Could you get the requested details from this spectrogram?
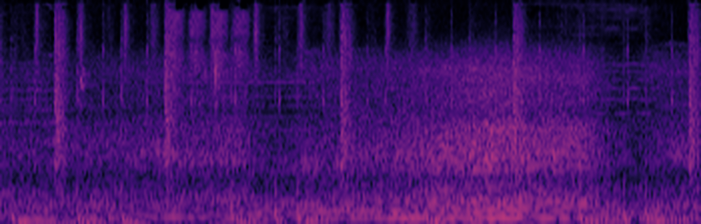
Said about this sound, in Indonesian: wow knalpot ya seperti itulah salah satu gangguan kenapa kita menamakan knalpot knalpot ya, seperti itu karena ini terganggu seperti ini tidak enak sekali kan waktu ngobrol seperti ini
